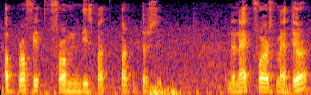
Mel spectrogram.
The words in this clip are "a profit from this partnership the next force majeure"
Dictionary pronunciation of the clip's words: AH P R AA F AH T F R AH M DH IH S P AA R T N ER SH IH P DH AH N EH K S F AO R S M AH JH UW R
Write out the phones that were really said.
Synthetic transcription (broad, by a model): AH P R AA F AH T F R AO M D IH S P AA R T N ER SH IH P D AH N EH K F AO R S M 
